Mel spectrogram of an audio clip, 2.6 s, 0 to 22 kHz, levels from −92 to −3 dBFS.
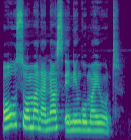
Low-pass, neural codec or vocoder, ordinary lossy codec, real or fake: none; none; none; real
